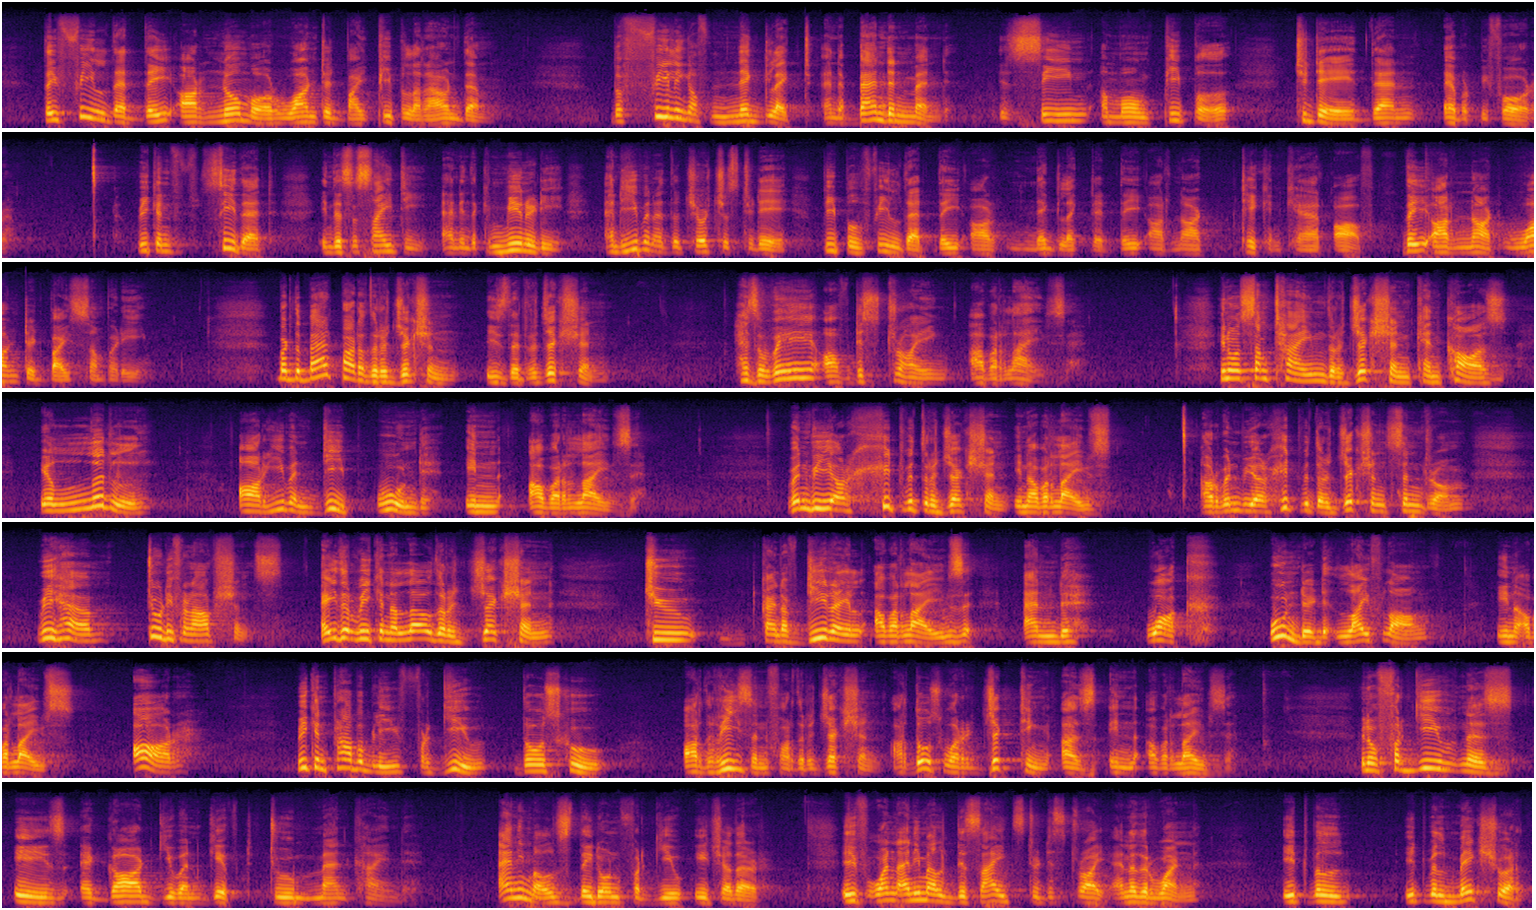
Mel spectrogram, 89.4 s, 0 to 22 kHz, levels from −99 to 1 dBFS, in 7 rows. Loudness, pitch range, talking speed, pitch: -17 LUFS, 125-180 Hz, 125 wpm, 145 Hz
